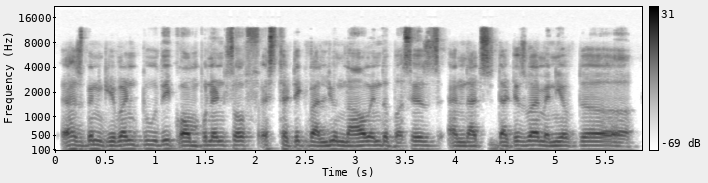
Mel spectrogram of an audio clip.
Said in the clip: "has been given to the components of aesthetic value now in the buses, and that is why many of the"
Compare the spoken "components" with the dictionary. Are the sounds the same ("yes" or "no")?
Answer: yes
